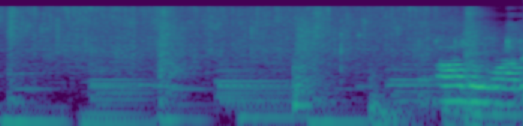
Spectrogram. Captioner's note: sizzling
